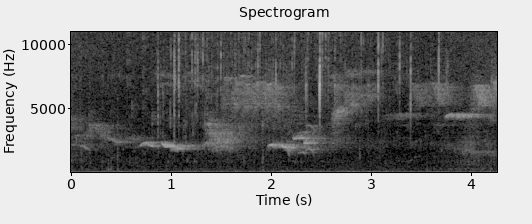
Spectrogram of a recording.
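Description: Faint bird chirps, a few short calls about a second in and again about two seconds in, over a low steady rumble.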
